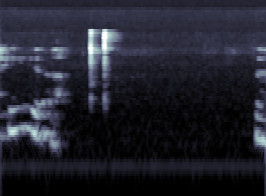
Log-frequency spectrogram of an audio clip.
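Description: Two quick computer mouse clicks, close together, a little under a second in, between spoken words.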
